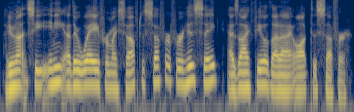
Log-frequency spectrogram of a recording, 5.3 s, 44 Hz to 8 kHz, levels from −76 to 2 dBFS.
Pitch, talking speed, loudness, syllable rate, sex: 145 Hz, 250 wpm, -16 LUFS, 5.4 syllables/s, male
